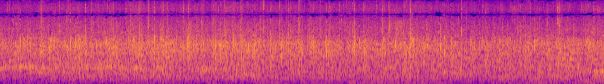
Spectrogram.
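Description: Audience applauding, with steady clapping from a seated crowd.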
